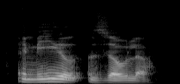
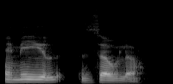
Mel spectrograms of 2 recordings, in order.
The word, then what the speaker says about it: Emile Zola: Emile Zola. Emile Zola. Emile Zola? That's me correcting the pronunciation of the author that you will hear in this podcast.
